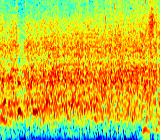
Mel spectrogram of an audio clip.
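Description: Audience applauding, a steady clapping that runs on under the preacher's next words.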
